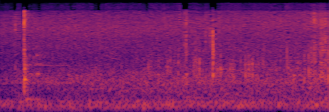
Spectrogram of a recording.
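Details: Electric farm rover, reanimated, on the fast rabbit speed setting after running slowly in tortoise mode: a steady low motor hum with light mechanical rattle as the drive runs smoothly at higher speed.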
